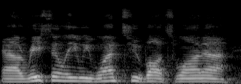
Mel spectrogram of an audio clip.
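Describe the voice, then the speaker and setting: A man's voice: on the high side, steady tone, moderate pace, darkish tone. An American man from the Pacific Northwest chatting in a casual home vlog, playfully quizzing and laughing easily. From Pacific Northwest, USA. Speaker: vlogger's husband.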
